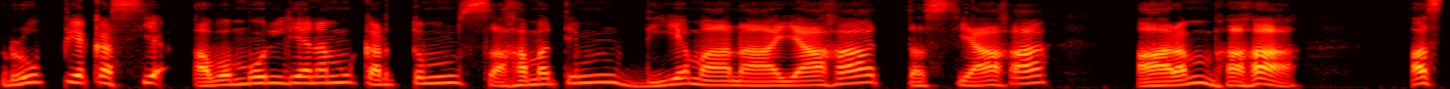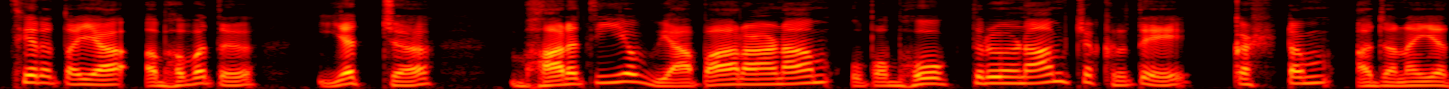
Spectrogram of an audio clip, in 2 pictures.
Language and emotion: Sanskrit, neutral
